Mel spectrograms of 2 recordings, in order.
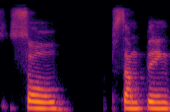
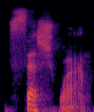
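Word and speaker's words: Seul Choix: story of szechua and people call it soul something but it's actually french and it's spelled it's pronounced szechua there was some lighthouse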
